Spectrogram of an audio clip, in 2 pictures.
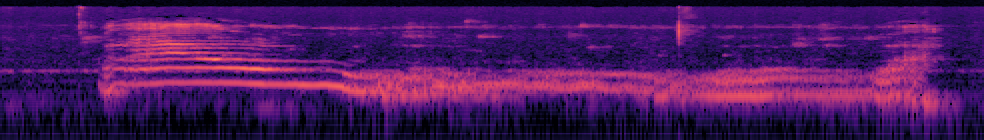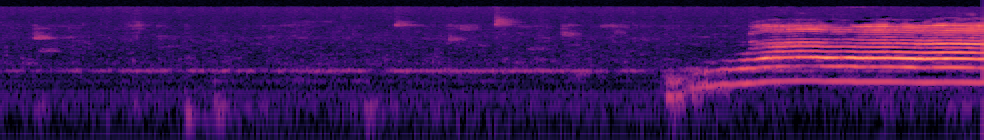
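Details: Angry male domestic cat, not in the mood: a loud harmonic yowl held about a second, sliding into a low rumbling growl for three seconds, then quiet before another rising, drawn-out yowl; indoors, steady faint hum behind.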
